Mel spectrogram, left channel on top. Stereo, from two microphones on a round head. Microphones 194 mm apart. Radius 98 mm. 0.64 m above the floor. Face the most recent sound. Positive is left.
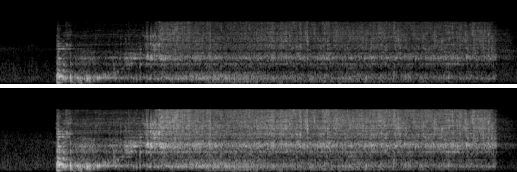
turn(degrees=-30)  # may be behind; listen again after turning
